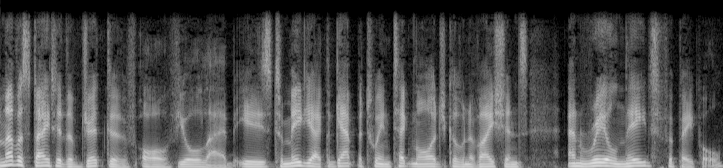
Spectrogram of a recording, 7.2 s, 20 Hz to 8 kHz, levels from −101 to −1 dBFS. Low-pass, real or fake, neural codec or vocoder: 7.2 kHz; fake; codec, 24 kHz, 0.9 kbps, WavTokenizer, medium speech release version 1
